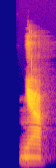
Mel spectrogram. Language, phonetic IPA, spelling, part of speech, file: Russian, [nʲa], ня, interjection, Ru-ня.ogg
- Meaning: commonly used by Russian-speaking anime communities. Often used as a synonym of "hello" or "how cute"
